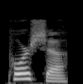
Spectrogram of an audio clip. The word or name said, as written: Porsha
